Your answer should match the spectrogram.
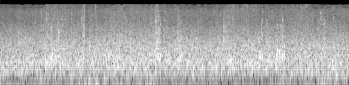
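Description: Steady rushing of a flowing stream, a continuous bright wash of water with small splashes and trickles bubbling through it, fairly loud, with no voices.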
